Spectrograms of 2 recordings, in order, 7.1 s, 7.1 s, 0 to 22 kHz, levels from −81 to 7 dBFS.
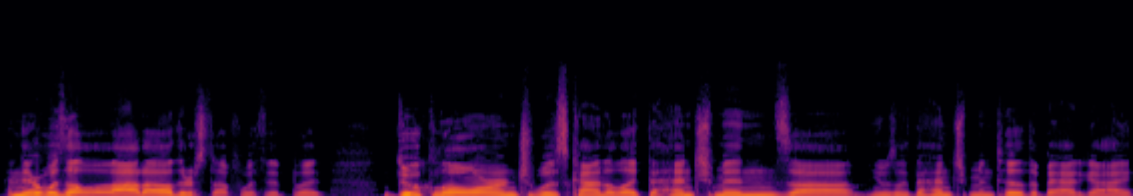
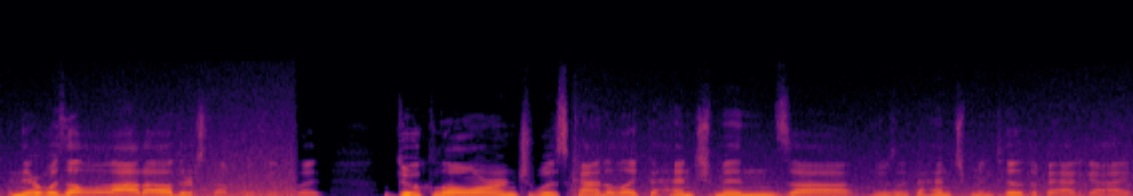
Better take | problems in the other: first | wind noise on the microphone; occasional gusts; until 2 s and from 3.5 s on; 15 dB below the speech

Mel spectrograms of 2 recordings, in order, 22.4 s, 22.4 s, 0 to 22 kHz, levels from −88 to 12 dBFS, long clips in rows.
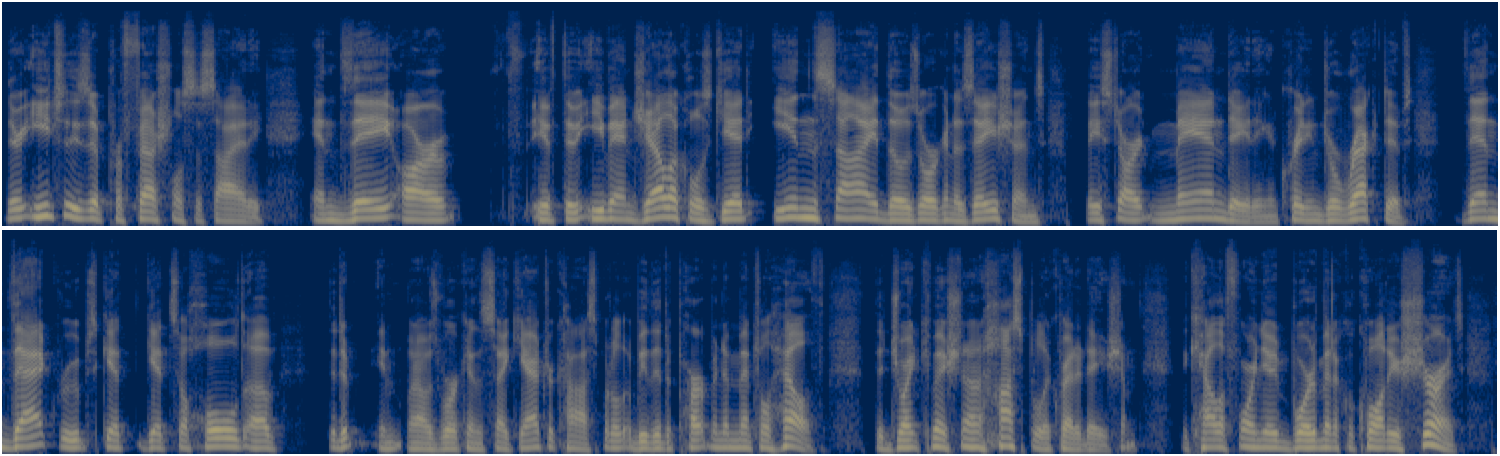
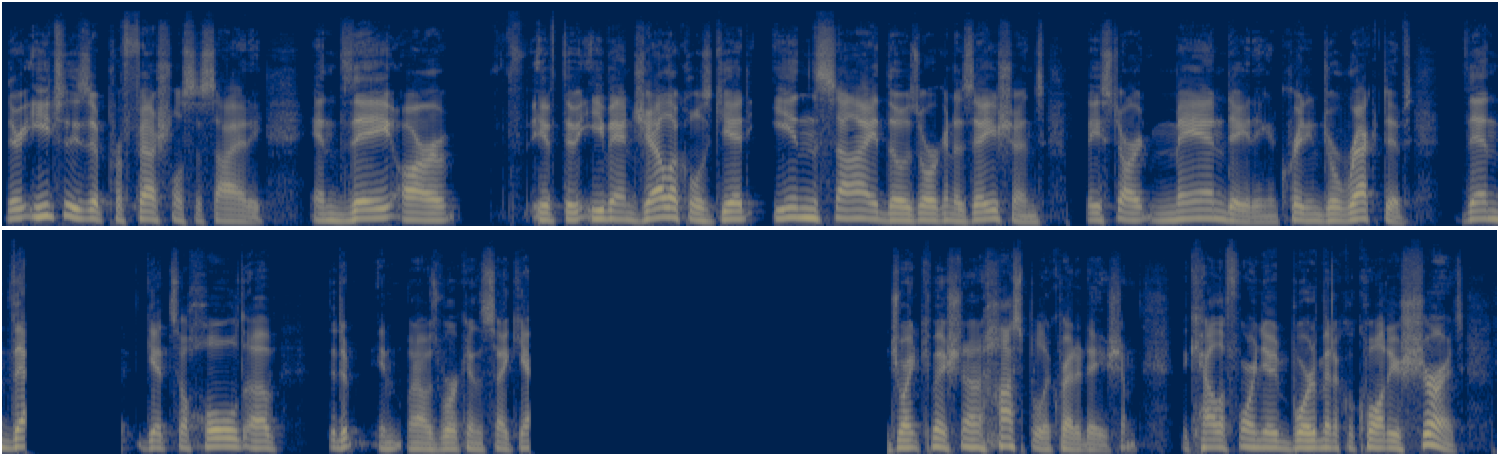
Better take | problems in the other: first | audio cutting out; at 11 s for 0.5 s and at 15 s for 2.5 s

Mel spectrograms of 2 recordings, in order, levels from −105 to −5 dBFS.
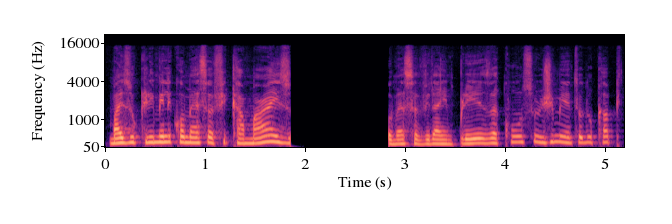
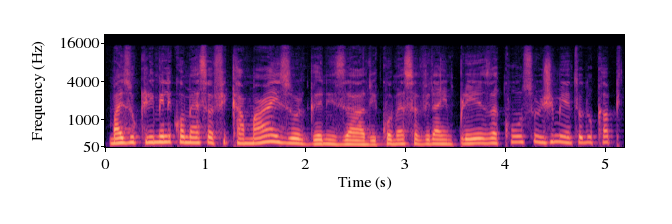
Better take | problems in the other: second | audio cutting out; at 2 s for 1 s

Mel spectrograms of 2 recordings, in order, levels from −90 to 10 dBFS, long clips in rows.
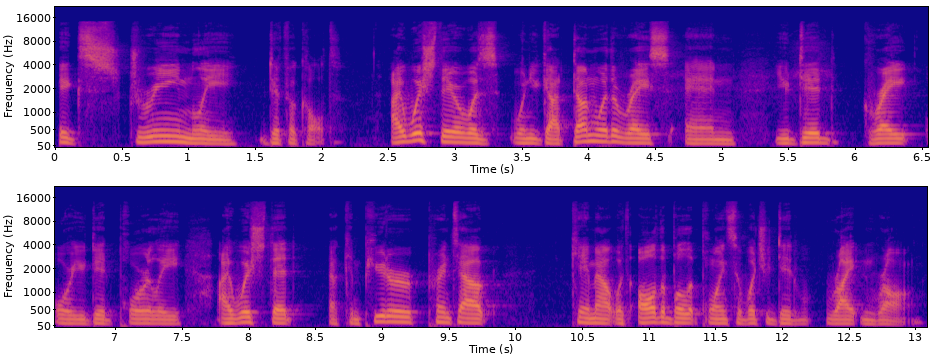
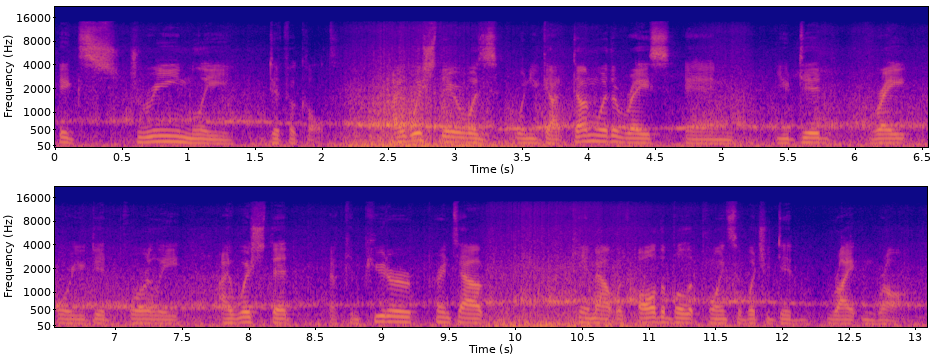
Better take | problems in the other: first | wind noise on the microphone; heavy; 4 dB below the speech

